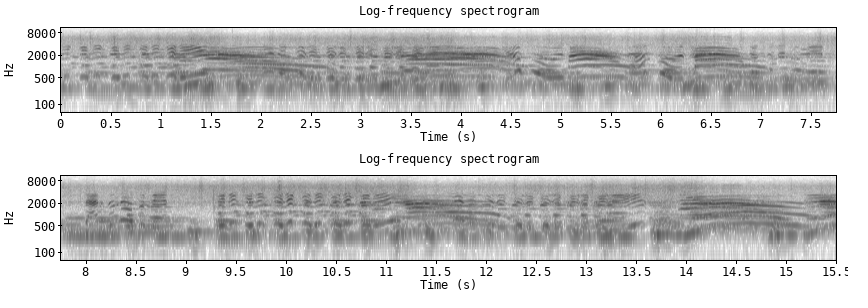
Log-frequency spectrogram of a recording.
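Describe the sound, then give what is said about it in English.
A voice imitates cats meowing, calling cats, with a long run of loud, sliding, wavering meows one after another, continuous over a steady background of other sound. “For you can hear her calling cats at any time of night.”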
